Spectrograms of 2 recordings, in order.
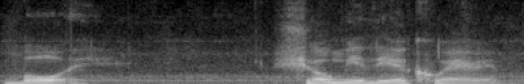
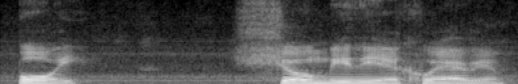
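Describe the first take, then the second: First: Much softer, hushed take of the line; hushed, toned-down reread. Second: Booming epic warrior read, louder; mock God of War command. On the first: Shown as a demonstration. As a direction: say it again quietly, dropping the epic act. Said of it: "Why did I read that like". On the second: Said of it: "Why did I read that like, um, God of War?".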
